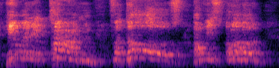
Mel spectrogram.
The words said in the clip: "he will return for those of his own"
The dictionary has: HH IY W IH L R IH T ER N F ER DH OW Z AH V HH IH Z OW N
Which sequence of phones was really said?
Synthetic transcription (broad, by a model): HH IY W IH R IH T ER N F ER DH OW Z AH V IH Z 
